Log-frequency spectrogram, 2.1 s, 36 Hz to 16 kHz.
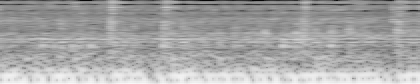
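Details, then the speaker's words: Mahindra Roxor diesel, about 21 hours and 96.3 miles, cold start after polar-vortex outdoor storage at about -5°F: uneven, lumpy idle with a slight stumble; rough from sitting, left idling without throttle to warm up. "it's kind of rough from sitting but you just let it idle let it do its thing"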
